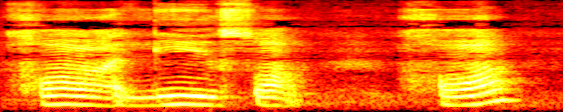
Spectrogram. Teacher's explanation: So kha heavy, lam light, swad heavy. · kha is going to be heavy. Lam is light and swad is heavy. So make sure you are making that switch from heavy, light, heavy.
